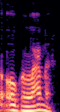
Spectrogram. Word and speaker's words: Ogunlana: Ogunlana. And then you correct them, say it's Ogunlana. There's only three different syllables. Mm. Ogun, Lana. Like you can say it.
